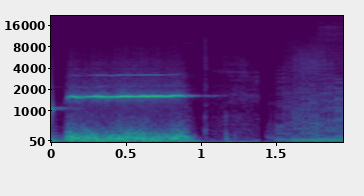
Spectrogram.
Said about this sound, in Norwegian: Skal jeg plystre oss i gang? Ja, ja, må gjøre det.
